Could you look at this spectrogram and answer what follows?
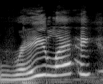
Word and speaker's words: Raleigh: Raleigh?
